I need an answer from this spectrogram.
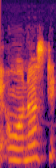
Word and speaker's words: honest: हालांकि ऑनेस्ट H से शुरू हो रहा है, H एक वोवल नहीं है, लेकिन हम H से पहले एन लगाते हैं क्योंकि वो ऑनेस्ट आवाज O की दे रहा है, H साइलेंट O की आवाज दे रहा है, वोवल की आवाज दे रहा है, साउंड वोवल दे रहा है.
